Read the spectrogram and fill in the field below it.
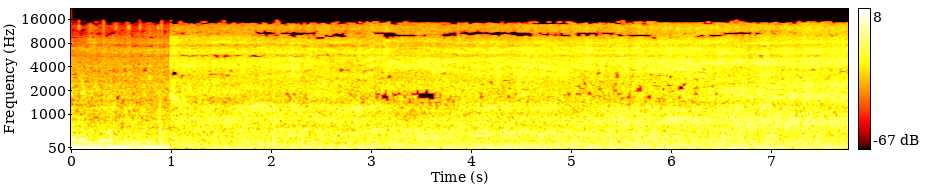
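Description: A fountain splashes steadily outdoors.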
